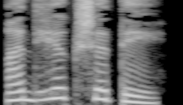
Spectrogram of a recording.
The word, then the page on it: ಅಧ್ಯಕ್ಷತೆ: adhyakṣate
